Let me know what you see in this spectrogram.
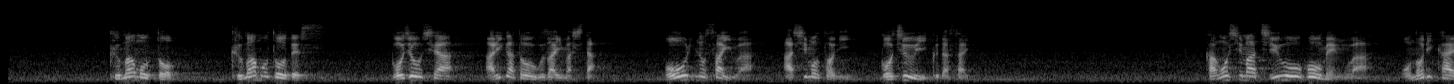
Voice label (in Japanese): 到着放送＋乗り換え放送, 新幹線ホーム; 到着放送＋乗り換え放送（さくら579号鹿児島中央行き）; 全線開業直後（2011年3月）に収録; kumamoto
